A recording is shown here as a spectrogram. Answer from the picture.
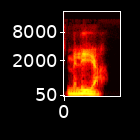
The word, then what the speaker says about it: Melilla: Eh, tar vi nummer fem, eh, Melilla. – Det får vara en spansk ort. – Det är helt riktigt. Ante att uttalas Melia.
